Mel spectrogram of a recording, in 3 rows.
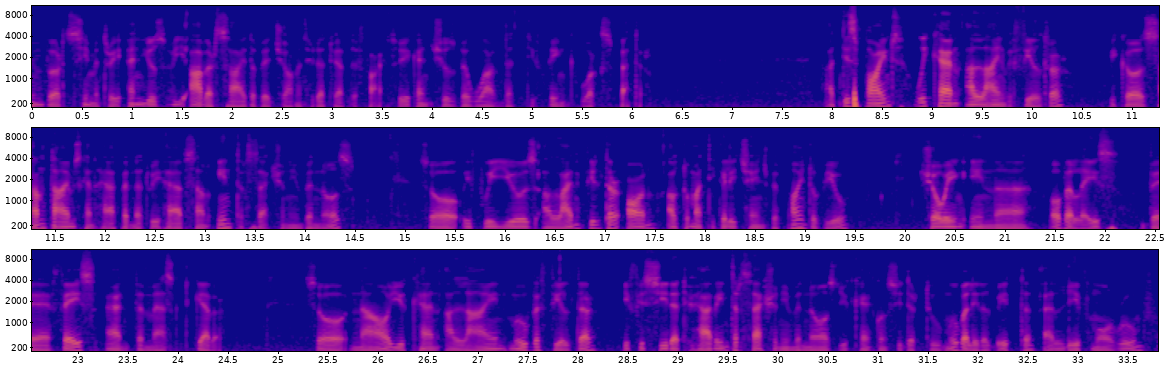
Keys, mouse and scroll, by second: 0.2 click, 3.4 click, 16.5 click, 20.0 shift+middle click, 20.6-23.0 scroll up 1, 24.7 click, 30.5 click.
